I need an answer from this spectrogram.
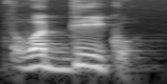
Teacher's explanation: मिसाल के तौर पर हम यहां पर लिखेंगे वाव ज़बर वा, आप अगर इसको पढ़ेंगे तो आप इसको नहीं पढ़ेंगे वल्दी को, आप इस वाव को इस दाल के साथ मिलाएंगे, इस अलिफ लाम को छोड़ दिया जाएगा, तो ये बनेगा वद्दी को।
